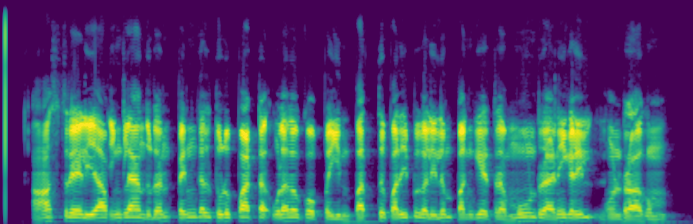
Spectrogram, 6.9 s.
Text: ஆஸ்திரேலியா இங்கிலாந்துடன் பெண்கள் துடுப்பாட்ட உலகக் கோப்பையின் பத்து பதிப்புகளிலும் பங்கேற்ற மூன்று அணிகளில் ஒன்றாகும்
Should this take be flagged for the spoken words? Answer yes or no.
no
